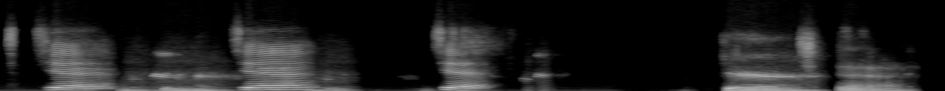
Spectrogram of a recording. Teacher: Ini ya, ada tertera gambar hitam. Tengah lidah bertemu dengan langit-langit tengah. Disinilah tempat kita mengeluarkan huruf jim.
